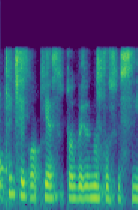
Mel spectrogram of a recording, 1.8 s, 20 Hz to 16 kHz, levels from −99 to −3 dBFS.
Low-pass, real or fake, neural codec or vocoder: 7.2 kHz; fake; codec, 16 kHz, 1 kbps, FreqCodec, larger model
